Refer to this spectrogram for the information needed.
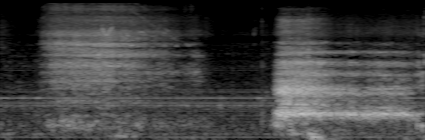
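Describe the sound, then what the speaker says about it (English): A deep guided breath during a meditation: a long, airy inhale through the first couple of seconds, a short pause, then a louder, fuller exhale that trails off slowly. "breathe with me once more"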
